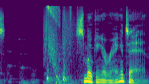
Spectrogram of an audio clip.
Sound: image whooshing

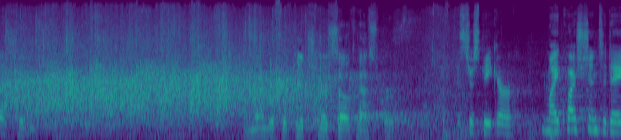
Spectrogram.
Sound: applause

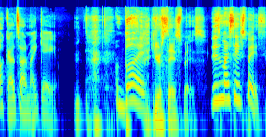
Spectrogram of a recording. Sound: laughs

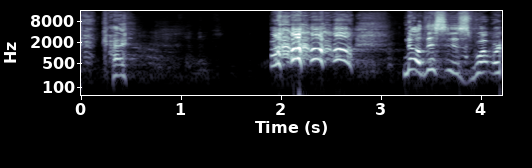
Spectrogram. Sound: laughing

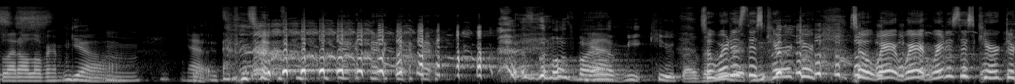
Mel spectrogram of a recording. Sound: laughter

